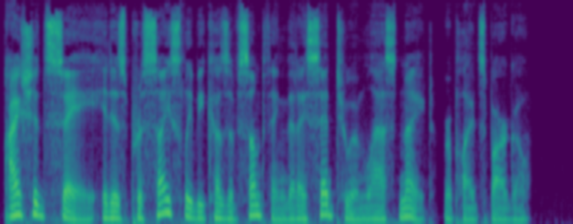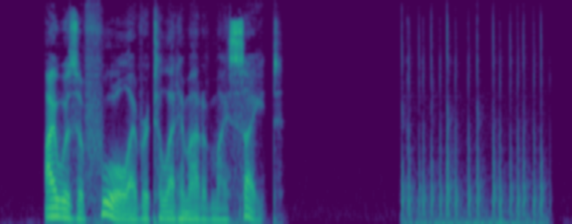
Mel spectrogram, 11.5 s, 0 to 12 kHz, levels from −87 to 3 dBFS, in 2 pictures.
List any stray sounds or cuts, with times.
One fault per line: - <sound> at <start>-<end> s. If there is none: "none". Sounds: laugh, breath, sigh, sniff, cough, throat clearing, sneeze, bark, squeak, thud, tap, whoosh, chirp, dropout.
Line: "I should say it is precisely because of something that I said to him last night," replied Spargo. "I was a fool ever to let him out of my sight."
- tap at 9.7-11.3 s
